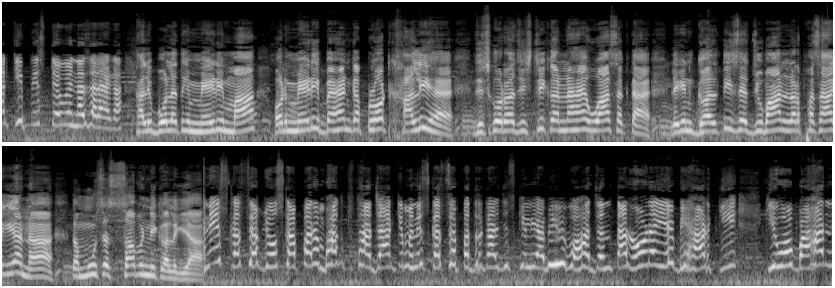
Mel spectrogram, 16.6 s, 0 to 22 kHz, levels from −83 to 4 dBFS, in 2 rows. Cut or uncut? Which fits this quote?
cut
